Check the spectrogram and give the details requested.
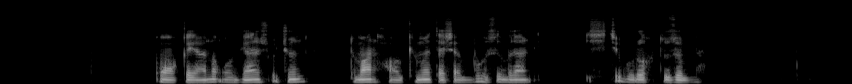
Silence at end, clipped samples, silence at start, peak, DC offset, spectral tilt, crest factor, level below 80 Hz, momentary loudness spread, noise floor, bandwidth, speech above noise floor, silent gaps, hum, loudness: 1.5 s; under 0.1%; 1.6 s; -12 dBFS; under 0.1%; -6.5 dB/octave; 22 dB; -72 dBFS; 8 LU; -79 dBFS; 9.8 kHz; 47 dB; none; none; -33 LUFS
